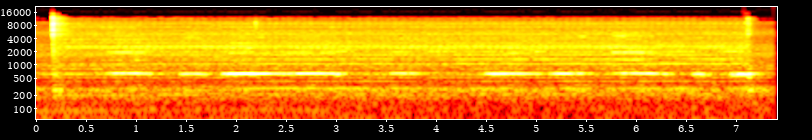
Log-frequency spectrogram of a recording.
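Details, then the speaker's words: XS project during frame welding, MIG welder feeding wire to purge shielding gas: a soft mid-pitched hoot rising and falling in puffs for several seconds, like an owl; normal gas purge. "As you can hear, sounds like an owl."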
